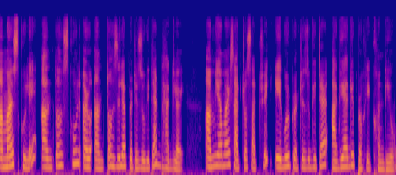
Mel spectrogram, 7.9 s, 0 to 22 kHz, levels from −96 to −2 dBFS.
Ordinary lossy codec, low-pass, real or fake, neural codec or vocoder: none; 14.4 kHz; fake; codec, 44.1 kHz, 2.6 kbps, SNAC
